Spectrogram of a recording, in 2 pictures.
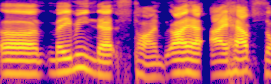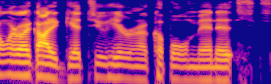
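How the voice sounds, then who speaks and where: A man with an American accent speaks in a fairly high, bright, sharp voice with ordinary pitch variation and big swings in loudness. He keeps a moderate pace with hardly any pauses, in a dry, close sound with no echo and a very clean recording with a silent background. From Texas. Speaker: viewer calling in. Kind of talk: casual chat.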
